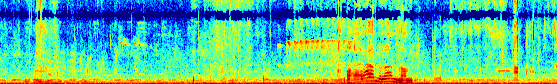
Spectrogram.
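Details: Hungry, angry pregnant stray cat, fed and then attacking, gives one drawn-out, wavering meow near the seventh second, preceded by a fainter short call, over a constant low rumble throughout.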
